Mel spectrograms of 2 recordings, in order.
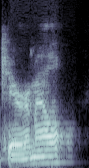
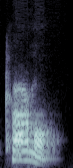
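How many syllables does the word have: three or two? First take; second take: three; two. First: The word is said with three syllables. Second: The word is said with two syllables. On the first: "the three syllable pronunciation of caramel" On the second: "other times when I'm just like caramel"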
